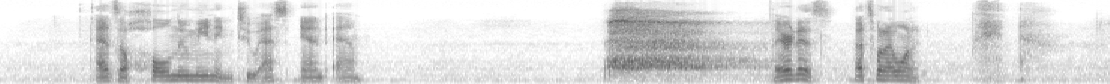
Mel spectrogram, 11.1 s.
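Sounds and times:
speech: 1.0s - 3.7s, 7.7s - 10.1s
man groaning: 6.1s - 7.8s.

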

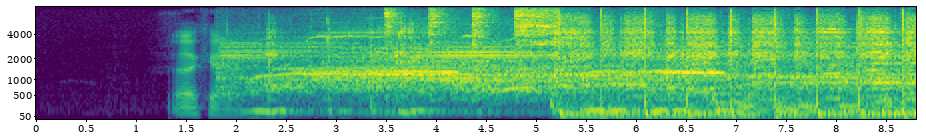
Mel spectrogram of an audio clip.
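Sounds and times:
speech: 1.4s - 4.1s
large concert crowd cheering: 1.8s - 8.7s
rock band playing with drums and guitar: 1.8s - 8.7s.

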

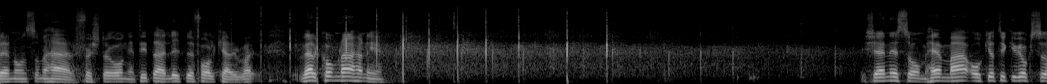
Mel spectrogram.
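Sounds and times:
speech: 0.0s - 4.2s, 8.6s - 10.4s
church audience applauding: 2.6s - 8.8s.

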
